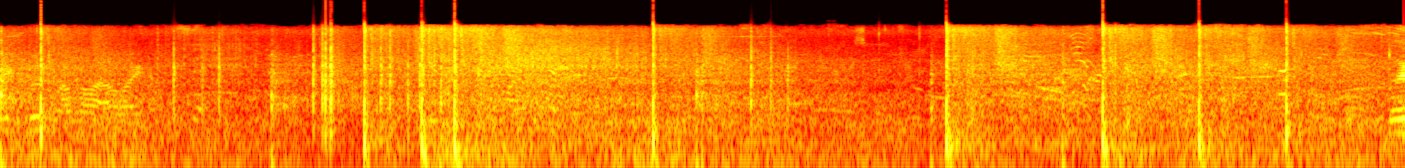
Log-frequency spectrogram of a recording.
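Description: Fireworks display going off in rapid succession, with sharp loud bangs and booms bursting every second or so over a constant crackling, popping background, with crowd voices faintly underneath.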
